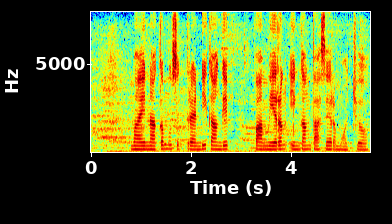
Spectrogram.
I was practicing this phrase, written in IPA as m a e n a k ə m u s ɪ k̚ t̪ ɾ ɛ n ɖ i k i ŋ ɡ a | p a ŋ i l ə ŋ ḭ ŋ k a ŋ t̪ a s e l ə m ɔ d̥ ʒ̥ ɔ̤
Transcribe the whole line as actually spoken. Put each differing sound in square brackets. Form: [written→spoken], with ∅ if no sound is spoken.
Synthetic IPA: m a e n a k ə m u s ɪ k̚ t̪ ɾ ɛ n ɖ i k [i→a] ŋ ɡ [a→e] | p a [ŋ→m] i [l→ɾ] ə ŋ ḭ ŋ k a ŋ t̪ a s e [l→ɾ] ə m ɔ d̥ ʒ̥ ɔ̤

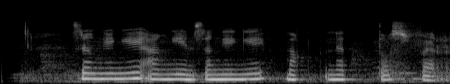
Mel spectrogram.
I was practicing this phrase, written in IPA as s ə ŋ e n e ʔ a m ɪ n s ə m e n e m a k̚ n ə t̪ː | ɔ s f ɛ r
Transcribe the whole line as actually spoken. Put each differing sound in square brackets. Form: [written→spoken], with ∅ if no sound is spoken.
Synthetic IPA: s ə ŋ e [n→ŋ] e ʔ a [m→ŋ] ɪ n s ə [m→ŋ] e [n→ŋ] e m a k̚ n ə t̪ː | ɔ s f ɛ r

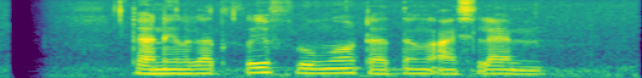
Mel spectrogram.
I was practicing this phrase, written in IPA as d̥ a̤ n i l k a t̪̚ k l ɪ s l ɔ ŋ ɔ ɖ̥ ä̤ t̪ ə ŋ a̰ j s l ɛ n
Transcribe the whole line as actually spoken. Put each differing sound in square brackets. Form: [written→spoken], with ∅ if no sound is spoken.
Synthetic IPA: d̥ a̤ n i l k a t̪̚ k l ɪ [s→f] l [ɔ→u] ŋ ɔ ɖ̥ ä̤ t̪ ə ŋ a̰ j s l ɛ n

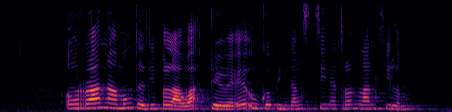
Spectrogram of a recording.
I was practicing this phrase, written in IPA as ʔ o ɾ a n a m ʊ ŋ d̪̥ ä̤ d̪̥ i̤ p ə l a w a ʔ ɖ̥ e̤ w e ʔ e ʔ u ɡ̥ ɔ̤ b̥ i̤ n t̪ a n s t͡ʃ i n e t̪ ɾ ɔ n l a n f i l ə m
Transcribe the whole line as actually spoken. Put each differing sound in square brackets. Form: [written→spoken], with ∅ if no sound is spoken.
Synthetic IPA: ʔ o ɾ a n a m ʊ ŋ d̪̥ ä̤ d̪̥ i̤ p ə l a w a ʔ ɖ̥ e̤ w e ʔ e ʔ u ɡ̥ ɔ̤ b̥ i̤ n t̪ a [n→ŋ] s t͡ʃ i n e t̪ ɾ ɔ n l a n f i l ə m

